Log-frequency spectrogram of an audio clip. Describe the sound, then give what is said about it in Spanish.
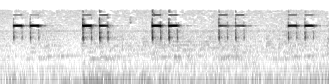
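An alarm clock beeps in quick bursts of three or four rapid tones, repeating steadily and fairly loud over a low background rumble, with no one talking. “Y ahí está ya la alarma de la responsabilidad, em, lo cual significa que ya es tiempo de irnos despidiendo.”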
